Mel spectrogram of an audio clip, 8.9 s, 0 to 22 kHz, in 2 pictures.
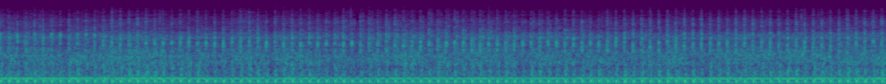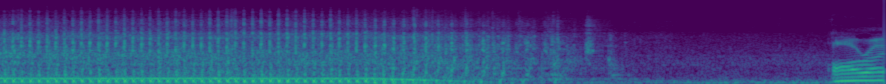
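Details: Yard Machines 22-inch push mower with Briggs & Stratton engine, after mouse nest cleaned: fast, steady, very loud popping bark at fixed speed, then winds down and stops; runs fine but the muffler is missing.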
